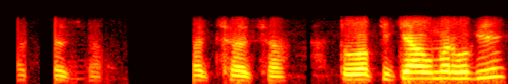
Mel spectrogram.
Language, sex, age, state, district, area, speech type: Hindi, male, 18-30, Uttar Pradesh, Ghazipur, rural, conversation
